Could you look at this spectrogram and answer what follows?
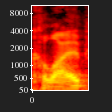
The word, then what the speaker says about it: Calliope: I mean, and now that we don't have Calliope. – Thank you for saying it correctly.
